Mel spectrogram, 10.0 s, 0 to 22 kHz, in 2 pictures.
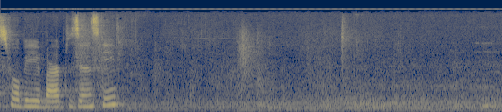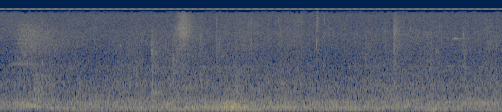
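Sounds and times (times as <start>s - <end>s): faint electrical hum: 0.0s - 10.0s
low room rumble: 0.0s - 10.0s.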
